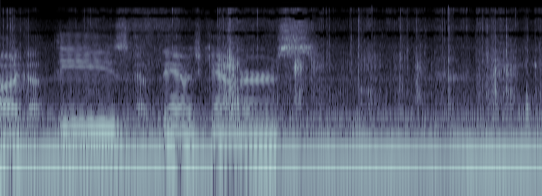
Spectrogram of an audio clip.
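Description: A plastic tray rustles and clicks in hands.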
